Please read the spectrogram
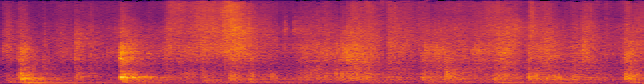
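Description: Rustling and scuffing of clothing and bodies as two men grapple in an arm-lock hold, with a sharp knock about a second in.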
